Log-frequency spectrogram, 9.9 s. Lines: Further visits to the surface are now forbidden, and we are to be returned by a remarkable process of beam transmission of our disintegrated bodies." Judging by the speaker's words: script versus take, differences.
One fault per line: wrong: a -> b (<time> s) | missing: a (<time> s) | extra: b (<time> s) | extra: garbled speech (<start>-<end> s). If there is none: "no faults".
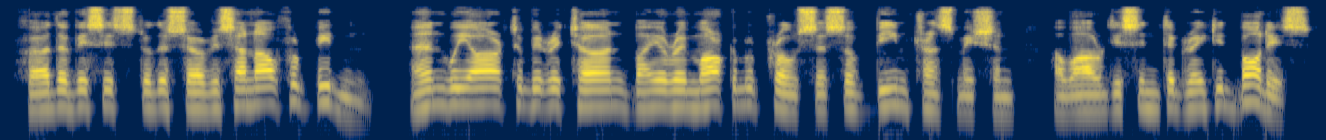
no faults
